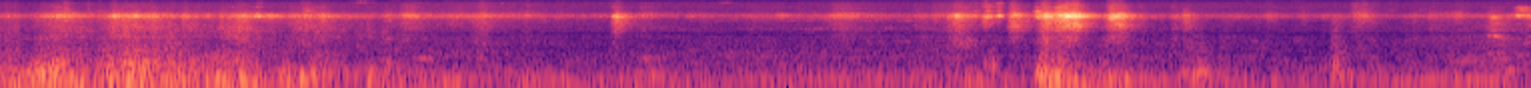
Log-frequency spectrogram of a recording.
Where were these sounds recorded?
on a bus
